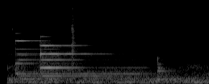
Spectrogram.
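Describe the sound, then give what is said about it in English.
A smart speaker sounds a doorbell chime for the front door: two clear, ringing tonal notes in quick succession that sustain and slowly fade, then a fainter short note near the end, with no talk. “Google Home. Yeah. Doorbell. Front door.”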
